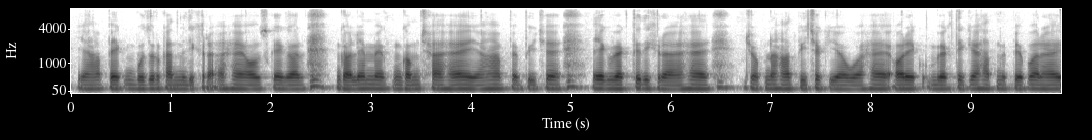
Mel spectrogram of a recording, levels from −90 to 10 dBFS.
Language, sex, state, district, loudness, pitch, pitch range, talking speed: Hindi, male, Jharkhand, Garhwa, -19 LUFS, 110 Hz, 110-115 Hz, 240 wpm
